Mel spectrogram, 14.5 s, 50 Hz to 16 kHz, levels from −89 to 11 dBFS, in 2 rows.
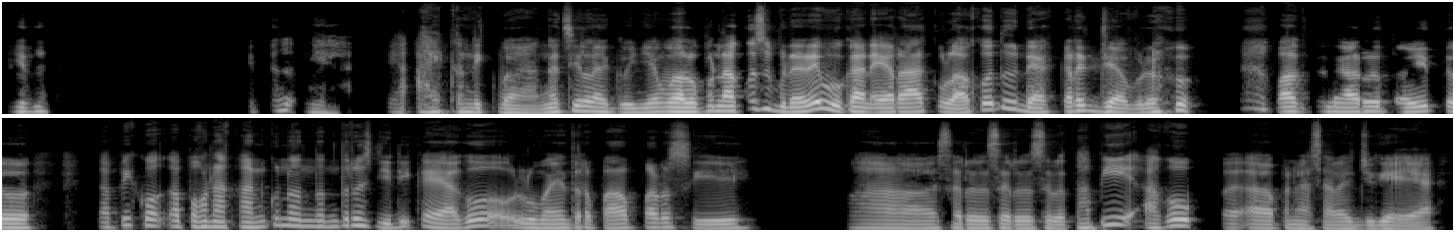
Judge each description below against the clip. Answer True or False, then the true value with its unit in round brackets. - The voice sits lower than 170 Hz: True (135 Hz)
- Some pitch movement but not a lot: True (4.0 semitones)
